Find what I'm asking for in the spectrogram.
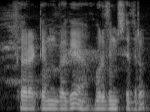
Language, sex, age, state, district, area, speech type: Kannada, male, 30-45, Karnataka, Bellary, rural, spontaneous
